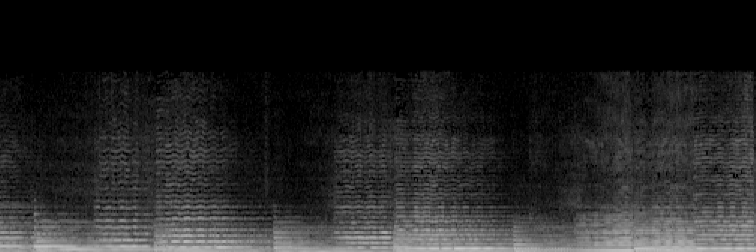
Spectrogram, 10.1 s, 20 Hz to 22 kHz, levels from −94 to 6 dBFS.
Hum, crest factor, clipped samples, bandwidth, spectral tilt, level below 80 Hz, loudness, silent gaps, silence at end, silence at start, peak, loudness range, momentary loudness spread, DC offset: none; 14 dB; under 0.1%; 11.5 kHz; -7.5 dB/octave; -50 dBFS; -27 LUFS; none; 0 s; 0 s; -12 dBFS; 3 LU; 9 LU; under 0.1%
